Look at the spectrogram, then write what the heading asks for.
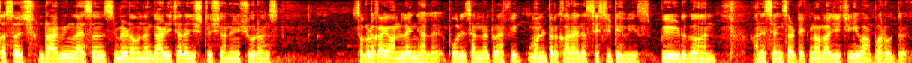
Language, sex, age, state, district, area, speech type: Marathi, male, 18-30, Maharashtra, Nagpur, rural, spontaneous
